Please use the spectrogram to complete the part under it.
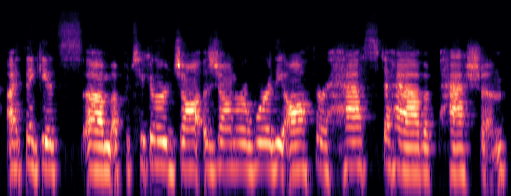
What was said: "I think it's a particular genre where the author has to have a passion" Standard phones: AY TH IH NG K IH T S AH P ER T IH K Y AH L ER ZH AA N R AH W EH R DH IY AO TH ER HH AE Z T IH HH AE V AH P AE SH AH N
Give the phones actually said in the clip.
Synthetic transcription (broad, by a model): AY TH IH NG K IH T S AH P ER T IH K Y L ER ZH AA N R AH W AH R DH IY AO TH ER HH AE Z T IH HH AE V AH P AE SH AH N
